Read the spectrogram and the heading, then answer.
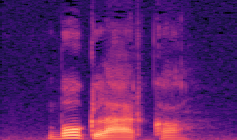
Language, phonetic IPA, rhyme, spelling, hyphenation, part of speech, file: Hungarian, [ˈboɡlaːrkɒ], -kɒ, Boglárka, Bog‧lár‧ka, proper noun, Hu-Boglárka.ogg
- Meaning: a female given name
